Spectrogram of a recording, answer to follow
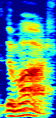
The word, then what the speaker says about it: Domash: legit you know like it's and it's deash but it's D msh I would say it's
